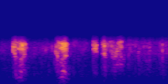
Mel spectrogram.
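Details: Five-pound chihuahua on a walk, excited after discovering frogs it wanted to eat; a rapid run of short, sharp high yaps, two louder ones then several quicker fainter ones, with a person's voice faintly mixed in.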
